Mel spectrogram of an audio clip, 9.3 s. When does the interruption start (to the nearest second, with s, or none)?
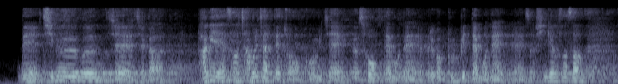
none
